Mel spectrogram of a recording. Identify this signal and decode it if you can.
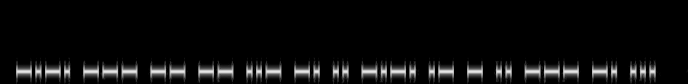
Morse code, heard as a keyed tone, about 25 wpm, 600 Hz. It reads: COMMUNICATIONS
